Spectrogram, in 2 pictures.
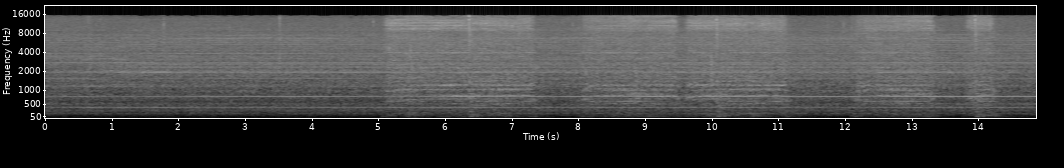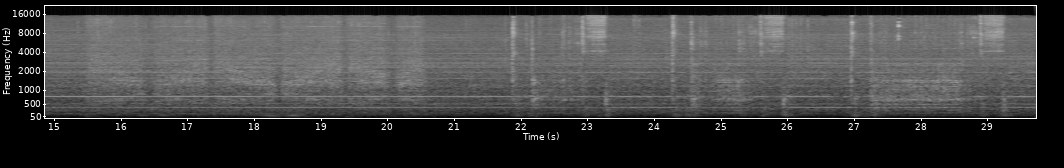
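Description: Daewoo Puma 10HC CNC lathe running under power: a steady machine hum, joined about five seconds in by a louder whirring as the tool turret travels, and a run of sharp clicks and clunks in the last several seconds as the turret moves and indexes.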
